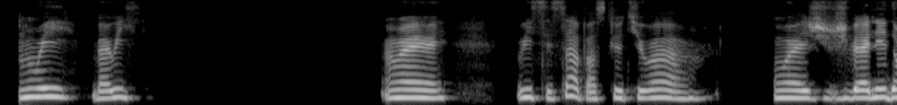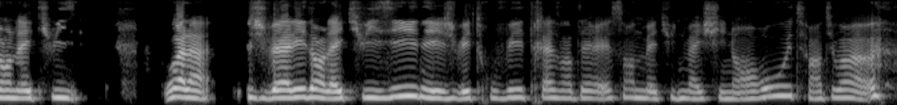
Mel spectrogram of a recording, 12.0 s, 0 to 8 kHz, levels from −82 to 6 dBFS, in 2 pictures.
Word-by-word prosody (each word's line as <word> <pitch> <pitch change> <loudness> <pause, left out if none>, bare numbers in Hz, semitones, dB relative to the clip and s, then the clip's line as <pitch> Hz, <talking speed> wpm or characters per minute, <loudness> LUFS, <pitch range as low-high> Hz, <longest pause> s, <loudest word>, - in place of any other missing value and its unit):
Oui, 240 0 +3
bah 205 0 -1
oui. 225 -1 -2 1.6
Ouais, 220 0 +3 0.5
oui 230 0 +2
c'est 200 -3 -7
ça, 260 +4 -2
parce 195 0 -4
que 220 - -3
tu 210 0 -2
vois? 215 -3 0 0.6
Ouais 215 -1 +3
je 200 0 -3
je 205 +1 -2
vais 220 - +3
aller 225 +1 +5
dans 225 -1 +4
la 210 -1 +3
cuisi 210 0 -2 0.5
voilà, 225 -4 +4 0.2
je 215 -3 -1
vais 215 - +5
aller 225 +2 +5
dans 235 - +4
la 200 0 +4
cuisine 225 +5 +2
et 210 -2 +3
je 200 - -3
vais 200 - +1
trouver 215 +2 -5
très 220 -1 -6
intéressant 210 +2 -7
de 220 - -2
mettre 195 +1 -7
une 205 - -5
machine 195 -1 -6
en 190 +2 -6
route, 270 +3 -2
enfin, 200 -4 -8
tu 225 - -8
vois? 225 +2 -2
215 Hz, 205 wpm, -22 LUFS, 205-230 Hz, 1.6 s, aller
